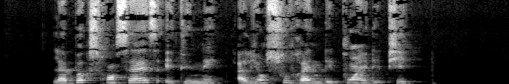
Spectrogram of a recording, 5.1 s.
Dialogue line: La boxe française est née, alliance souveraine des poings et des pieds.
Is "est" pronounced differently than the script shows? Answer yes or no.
yes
